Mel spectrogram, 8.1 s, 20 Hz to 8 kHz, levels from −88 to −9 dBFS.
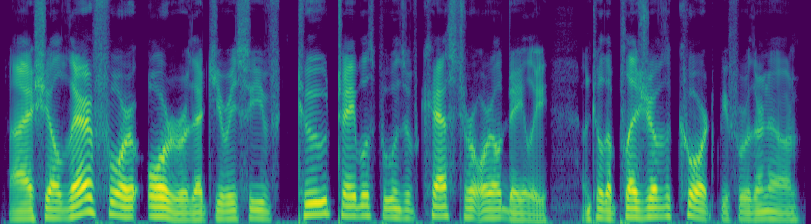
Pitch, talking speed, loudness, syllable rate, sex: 110 Hz, 165 wpm, -18 LUFS, 5.1 syllables/s, male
